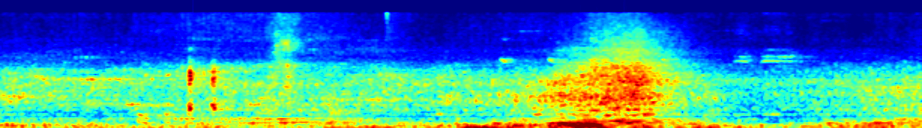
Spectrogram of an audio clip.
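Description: Cabin noise inside a moving van: a steady engine and road rumble, with a few small clicks about a second in and a louder rush of noise that swells and fades around the four-second mark.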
